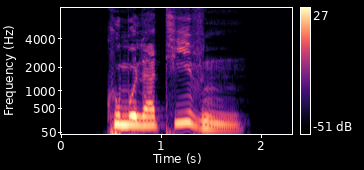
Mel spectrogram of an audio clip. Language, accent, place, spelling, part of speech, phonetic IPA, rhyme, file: German, Germany, Berlin, kumulativen, adjective, [kumulaˈtiːvn̩], -iːvn̩, De-kumulativen.ogg
- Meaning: inflection of kumulativ: 1. strong genitive masculine/neuter singular 2. weak/mixed genitive/dative all-gender singular 3. strong/weak/mixed accusative masculine singular 4. strong dative plural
